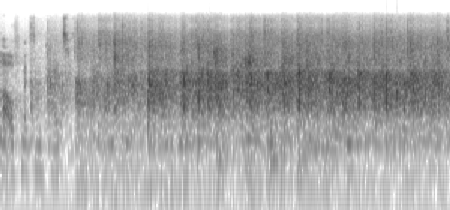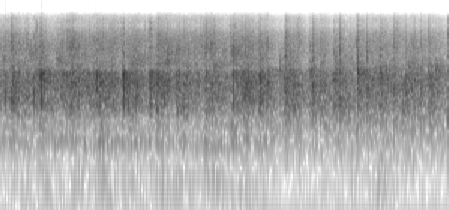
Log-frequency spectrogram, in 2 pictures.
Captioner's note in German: Anhaltender Beifall bei der SPD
